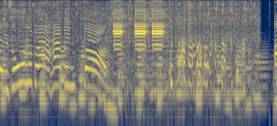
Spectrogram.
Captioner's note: beeping; laughing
